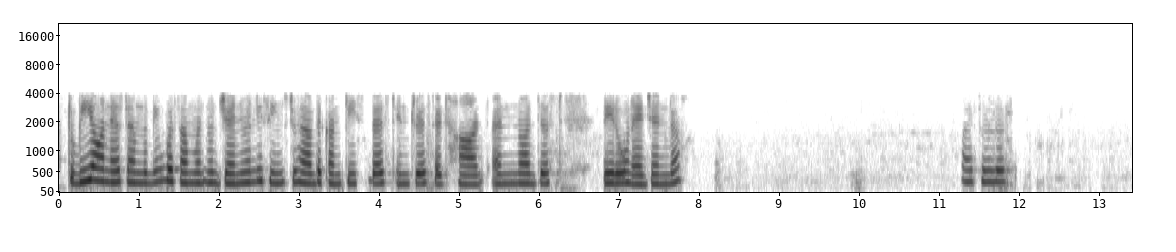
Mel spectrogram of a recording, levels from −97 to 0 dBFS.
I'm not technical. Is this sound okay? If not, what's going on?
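No. The whole clip passes through the iLBC codec, a phone-call codec. It drops everything above 4 kHz, so speech sounds muffled, slightly rough and synthetic. There are lost iLBC frames at about 0.90 to 0.93 s, a 30 ms gap, which fits a single lost frame. The decoder fills it with a brief held, slightly buzzy or breathy vowel sound, then recovers at once.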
